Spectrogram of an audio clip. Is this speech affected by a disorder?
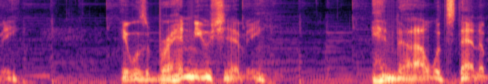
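Yes: vocal dysphonia; voice lost 25 years ago, former country and western singer; talks differently because of vocal dysphonia.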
